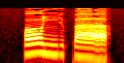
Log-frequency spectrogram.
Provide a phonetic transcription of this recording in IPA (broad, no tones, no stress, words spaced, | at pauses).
ɔɲʏpa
